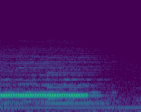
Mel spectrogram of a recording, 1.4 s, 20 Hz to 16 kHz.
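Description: A telephone in the Persona 4 Golden video game rings with a steady electronic tone, one sustained ring lasting most of a second before cutting off, at moderate volume with no talk.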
